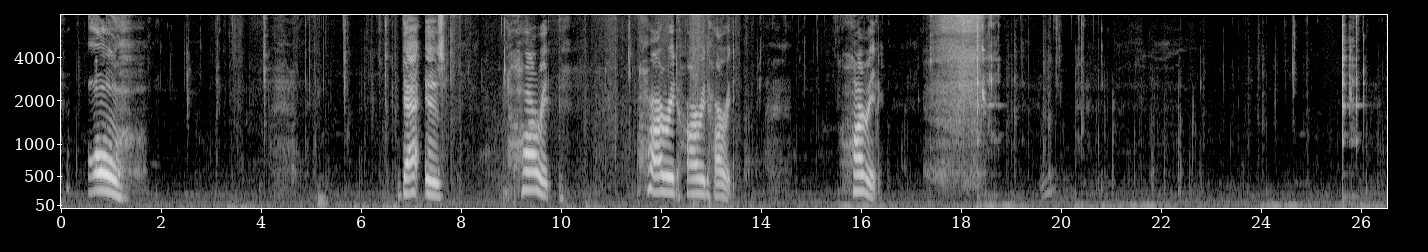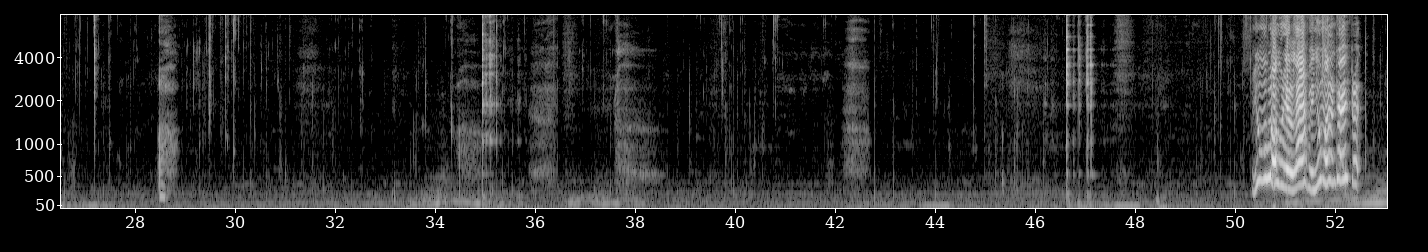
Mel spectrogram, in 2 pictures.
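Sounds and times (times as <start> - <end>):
person chewing wetly: 1.8 - 6.6, 19.2 - 34.5, 38.6 - 42.1, 49.1 - 50.3
strong breath out: 34.4 - 35.0.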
